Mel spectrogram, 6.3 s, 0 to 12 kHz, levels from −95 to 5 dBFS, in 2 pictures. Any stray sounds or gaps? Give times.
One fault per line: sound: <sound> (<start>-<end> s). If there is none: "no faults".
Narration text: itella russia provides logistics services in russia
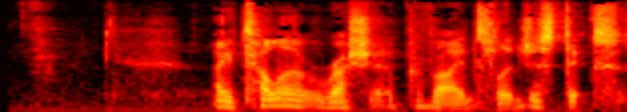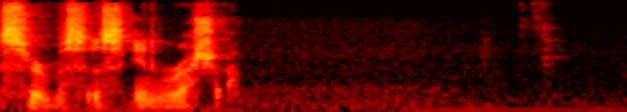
no faults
